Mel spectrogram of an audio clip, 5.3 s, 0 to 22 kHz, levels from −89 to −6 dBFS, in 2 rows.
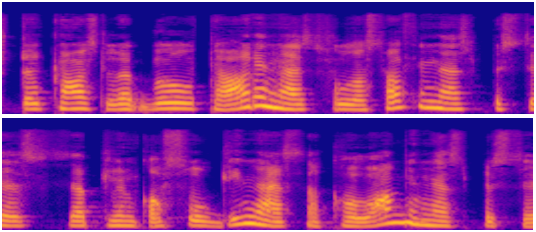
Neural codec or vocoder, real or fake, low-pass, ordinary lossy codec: codec, 44.1 kHz, 2.6 kbps, SNAC; fake; 14.4 kHz; MP3, 64 kbps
